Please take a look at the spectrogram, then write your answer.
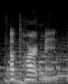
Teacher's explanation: It is a threecllable word. Stress is on the second syllable.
